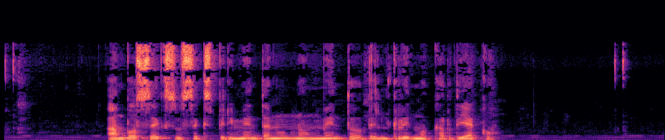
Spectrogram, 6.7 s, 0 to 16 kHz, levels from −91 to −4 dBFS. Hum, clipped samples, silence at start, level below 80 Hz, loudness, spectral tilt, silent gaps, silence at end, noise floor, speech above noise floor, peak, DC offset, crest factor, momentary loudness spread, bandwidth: none; under 0.1%; 1.05 s; -60 dBFS; -22 LUFS; -3 dB/octave; none; 0.4 s; -66 dBFS; 43 dB; -2 dBFS; under 0.1%; 24 dB; 23 LU; 11.5 kHz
